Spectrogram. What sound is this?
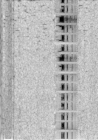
Harsh digital noise samples made with Max/MSP openany~ object, which loads any files into audio buffer.
openany, harsh, digital-noise, noise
